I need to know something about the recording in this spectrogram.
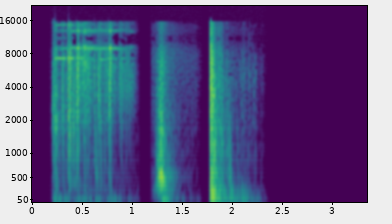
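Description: A magic spell bursts with a shimmering whoosh.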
